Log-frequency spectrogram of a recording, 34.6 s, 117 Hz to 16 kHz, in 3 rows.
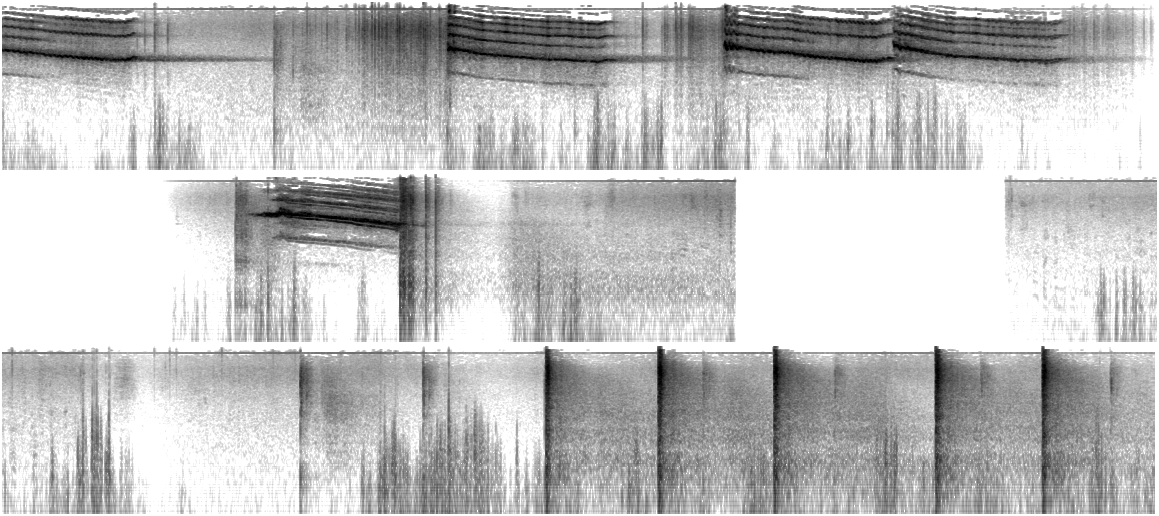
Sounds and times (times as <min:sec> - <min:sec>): Fireworks: 0:00.0 - 0:11.5, 0:13.8 - 0:18.9, 0:26.0 - 0:34.6
Speech: 0:17.5 - 0:18.9, 0:21.7 - 0:24.4.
